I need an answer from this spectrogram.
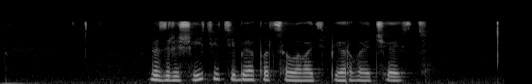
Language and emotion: Russian, neutral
